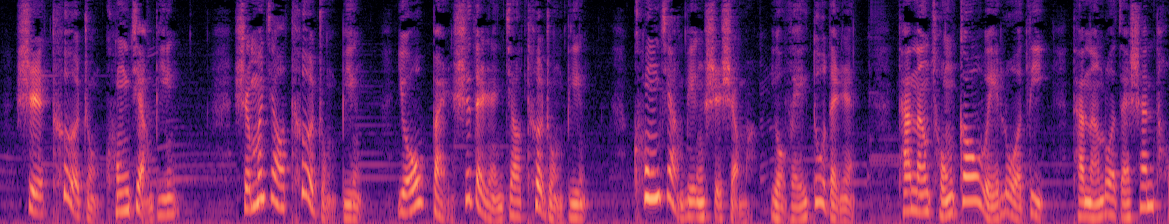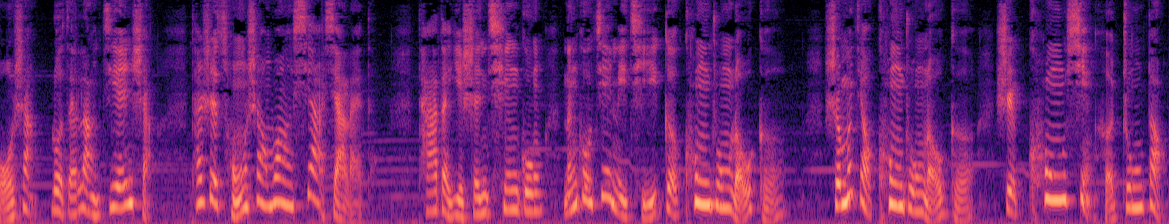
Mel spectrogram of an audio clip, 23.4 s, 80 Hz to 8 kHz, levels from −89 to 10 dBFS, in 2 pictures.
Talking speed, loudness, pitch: 230 characters per minute, -17 LUFS, 220 Hz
